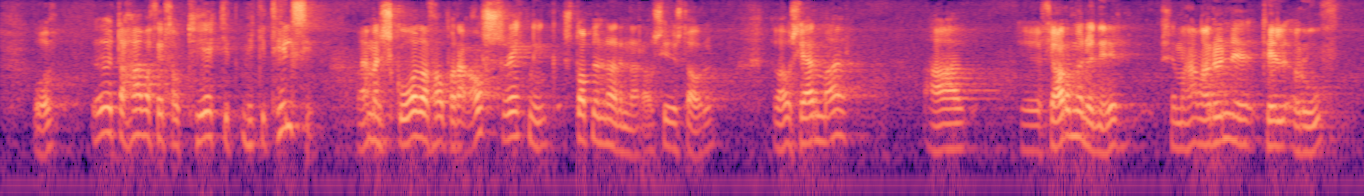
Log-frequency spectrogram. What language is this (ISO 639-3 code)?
isl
